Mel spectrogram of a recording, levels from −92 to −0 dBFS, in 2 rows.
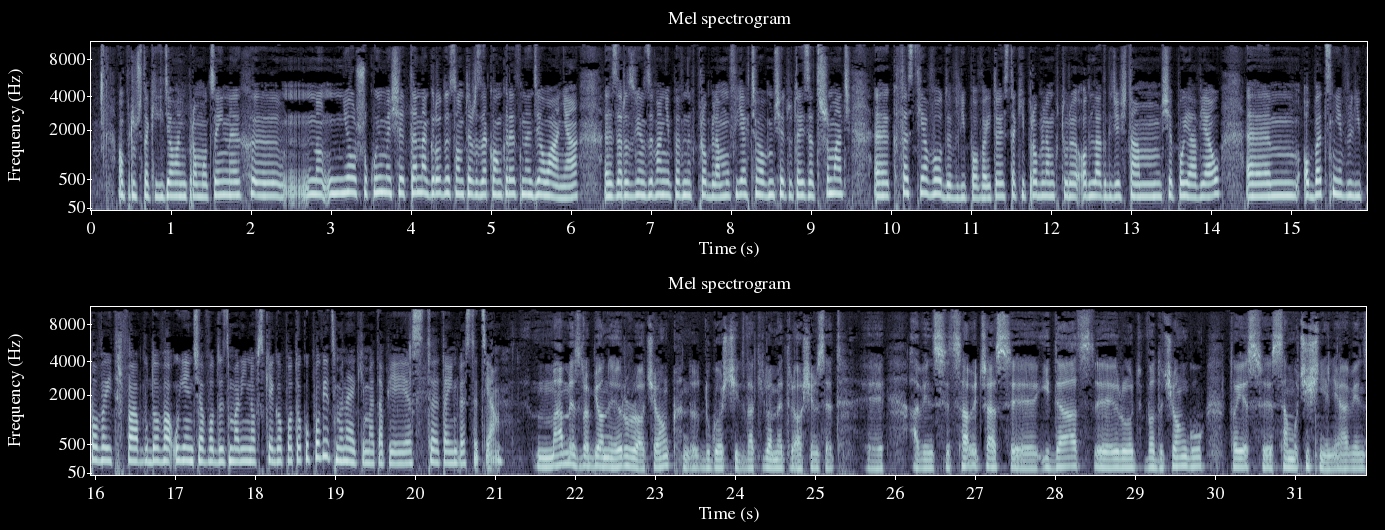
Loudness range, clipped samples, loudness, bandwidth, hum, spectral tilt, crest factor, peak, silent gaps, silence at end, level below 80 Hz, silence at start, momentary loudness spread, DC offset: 3 LU; under 0.1%; -20 LUFS; 11 kHz; none; -5 dB/octave; 16 dB; -4 dBFS; none; 0 s; -52 dBFS; 0.1 s; 6 LU; under 0.1%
